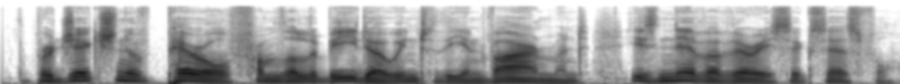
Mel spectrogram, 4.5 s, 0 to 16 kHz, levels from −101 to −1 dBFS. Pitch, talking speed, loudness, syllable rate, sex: 130 Hz, 185 wpm, -17 LUFS, 6.5 syllables/s, male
